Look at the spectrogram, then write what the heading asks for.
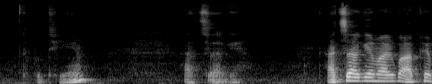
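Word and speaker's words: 厚揚げ: 자, 뭐라고 읽느냐 하면 아츠아게. 아츠 두껍다 이거죠. 아게 튀겼다 하는 얘기예요.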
